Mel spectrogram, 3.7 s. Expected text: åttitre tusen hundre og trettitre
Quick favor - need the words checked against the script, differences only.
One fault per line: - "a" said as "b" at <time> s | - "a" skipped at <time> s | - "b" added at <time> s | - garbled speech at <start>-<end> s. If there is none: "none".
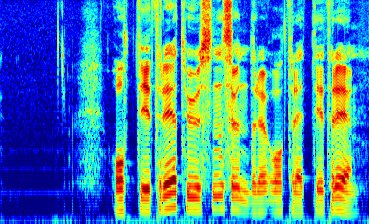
none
